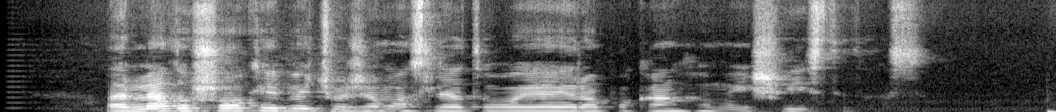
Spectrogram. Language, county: Lithuanian, Marijampolė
